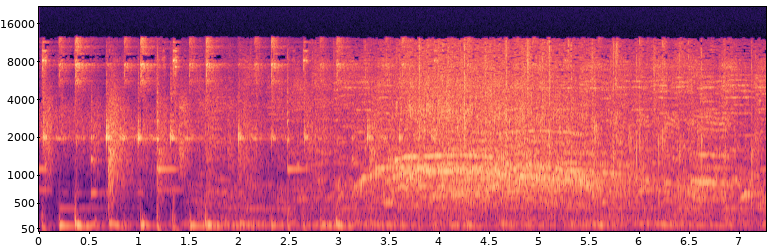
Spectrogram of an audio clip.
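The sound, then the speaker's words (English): Students cheering during a dance in Mumbai: a few seconds of rhythmic thumping beats, then a loud sustained swell of crowd cheers and shouts that carries on to the end. “the sound there of the President, President Obama, and First Lady Michelle Obama dancing with students in Mumbai”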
